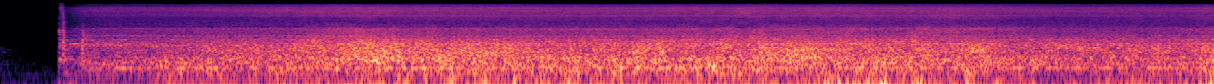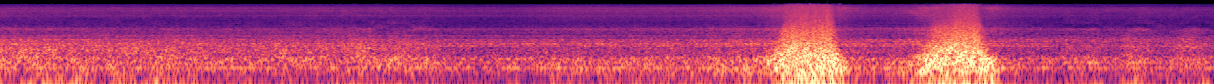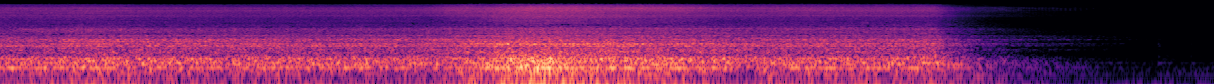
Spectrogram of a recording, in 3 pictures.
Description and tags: Sound of a hand dryer.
